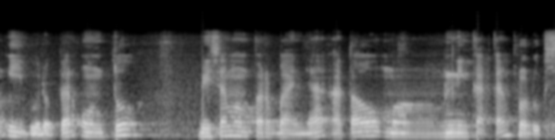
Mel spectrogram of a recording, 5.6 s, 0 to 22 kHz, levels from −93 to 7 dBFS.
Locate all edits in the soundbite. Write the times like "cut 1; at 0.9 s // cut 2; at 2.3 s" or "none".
none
